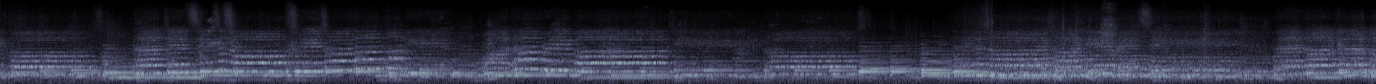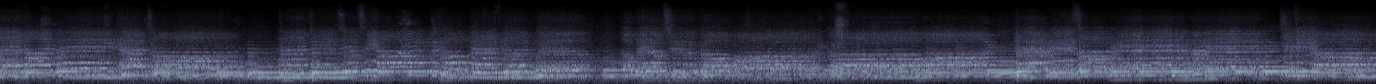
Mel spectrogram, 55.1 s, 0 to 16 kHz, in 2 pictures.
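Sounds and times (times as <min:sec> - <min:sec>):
choir singing in parts: 0:00.0 - 0:55.0
grand piano accompaniment: 0:00.0 - 0:55.0.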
